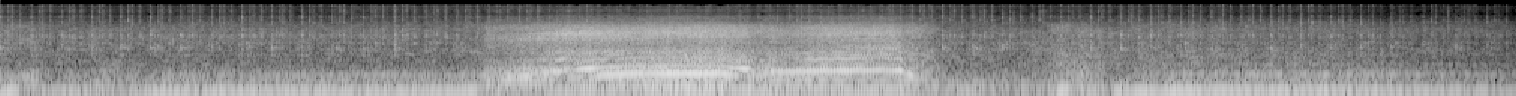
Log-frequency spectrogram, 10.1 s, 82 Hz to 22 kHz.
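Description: Drag racing car's big Chevrolet V8 rumbling at a lumpy idle. About three seconds in it revs up hard and holds high revs for about two seconds with a brief dip, then drops back to idle.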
